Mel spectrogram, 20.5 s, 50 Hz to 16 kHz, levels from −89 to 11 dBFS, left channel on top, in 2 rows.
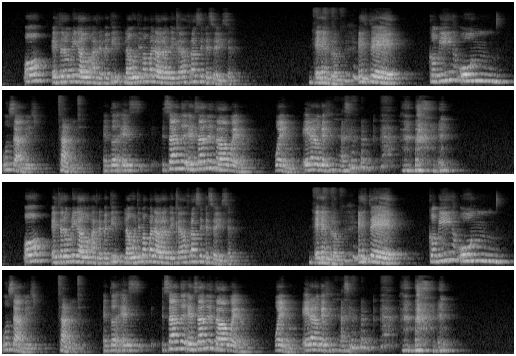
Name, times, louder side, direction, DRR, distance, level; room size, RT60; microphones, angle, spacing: voice 1, 0.4-4.6 6.2-6.7 7.1-7.9 8.5-10.0 10.2-10.9 12.3-12.9 13.4-15.1 15.7-16.8 18.2-19.1, right 1 dB, 70° right, 0 dB, 0.9 m, -21 dB
voice 2, 6.1-7.3 11.4-11.7 16.7-18.1 19.0-19.1, left 1 dB, 10° right, -3 dB, 0.8 m, -29 dB
3.9 x 3.3 x 2.8 m, 0.71 s
head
